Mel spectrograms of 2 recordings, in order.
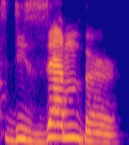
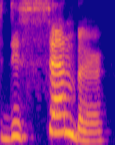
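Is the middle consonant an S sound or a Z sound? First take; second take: Z sound; S sound. First: The middle consonant is a buzzing Z sound. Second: The middle consonant is a hissing S sound. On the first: The speaker calls it wrong. "The C does not sound like Z" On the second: The speaker calls it right. "It's December"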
